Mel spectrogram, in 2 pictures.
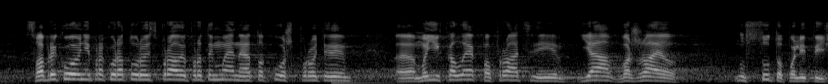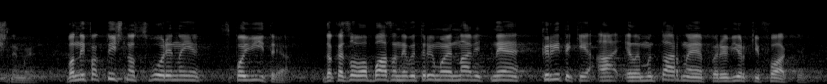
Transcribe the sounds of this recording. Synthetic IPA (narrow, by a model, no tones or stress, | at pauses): sfɐbɾɪkɔʋɐnʲipɾɔkʊɾɐt̪uɾɔjispɾɑʋɪpɾɔt̪ɪmɛnɛɐt̪ɐkɔʒpɾɔt̪ʲɪ | mɔjixkɔlˠɛɡpɔfɾɑt͡sʲijijaʋɐʒɑjʊ | nusut̪ɔpɔlʲit̪ɪt͡ʃnɪmɪ̰ | ʋɔnɪfɐk̚t̪ɪt͡ʃnɔst̪ʋɔɾʲenɪj | spɔʋʲit̪ɾʲɐ̰ | d̪ɔkɐzɔʋɐbɑzɐnɛʋɪt̪ɾɪmʊjɛnɑʋʲit̚ʲnɛkɾɪt̪ɪkɪʔɐʔelˠement̪ɑrnɔjipeɾeʋʲirkɪfɑk̚tʲḭw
